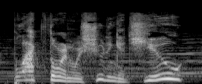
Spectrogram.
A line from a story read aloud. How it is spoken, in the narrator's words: Sasha howled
